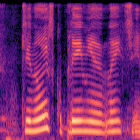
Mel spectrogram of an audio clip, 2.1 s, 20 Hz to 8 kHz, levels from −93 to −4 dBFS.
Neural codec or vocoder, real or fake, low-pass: codec, 44.1 kHz, 3.4 kbps, Pupu-Codec; fake; 7.2 kHz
